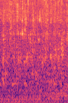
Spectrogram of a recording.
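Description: Water trickles and gushes steadily through the built-in siphon drain of an aquaponics grow bed, a dense continuous splashing that fills the whole moment at close range.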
